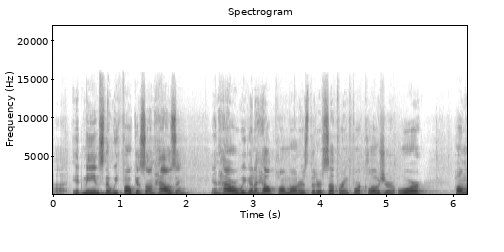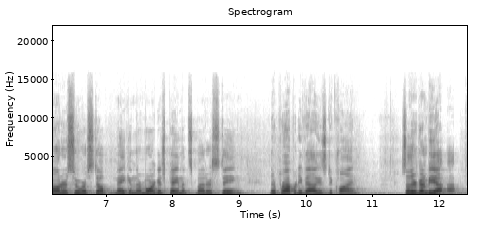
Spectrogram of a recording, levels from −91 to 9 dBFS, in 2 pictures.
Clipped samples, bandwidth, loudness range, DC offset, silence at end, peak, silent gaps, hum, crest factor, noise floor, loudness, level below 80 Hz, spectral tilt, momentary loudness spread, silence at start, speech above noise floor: under 0.1%; 15 kHz; 2 LU; under 0.1%; 0 s; -8 dBFS; none; none; 18 dB; -55 dBFS; -26 LUFS; -52 dBFS; -5.5 dB/octave; 9 LU; 0 s; 30 dB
